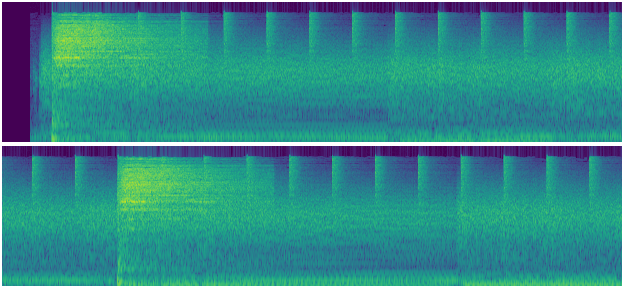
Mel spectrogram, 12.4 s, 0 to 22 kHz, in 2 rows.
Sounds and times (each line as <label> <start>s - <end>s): death metal track 0.3s - 12.4s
